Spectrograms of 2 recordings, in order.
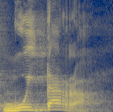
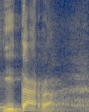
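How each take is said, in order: First: A 'u' sound is heard after the g. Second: No 'u' sound is heard after the g. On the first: The speaker calls it wrong. "no es guitarra" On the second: The speaker calls it right. "La U no se pronuncia"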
